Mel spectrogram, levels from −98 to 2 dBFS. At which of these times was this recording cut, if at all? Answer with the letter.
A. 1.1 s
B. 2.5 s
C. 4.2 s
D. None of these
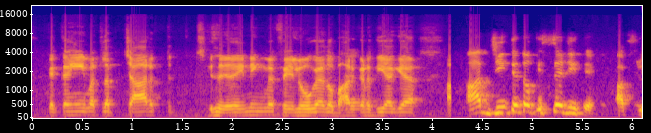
C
